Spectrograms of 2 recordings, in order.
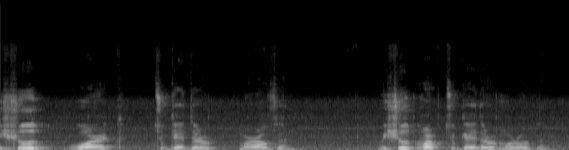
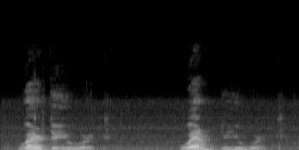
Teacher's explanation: let's go to the first is falling intonation falling intonation is the pitch of the voice falls at the end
